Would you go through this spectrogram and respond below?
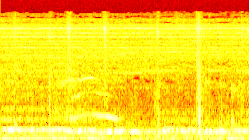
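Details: Cat called a beautiful, charming wild cat with panda-like eyes. It gives a faint, short, arched meow with a gentle wavering rise and fall and soft harmonics, heard over a steady low hum.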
